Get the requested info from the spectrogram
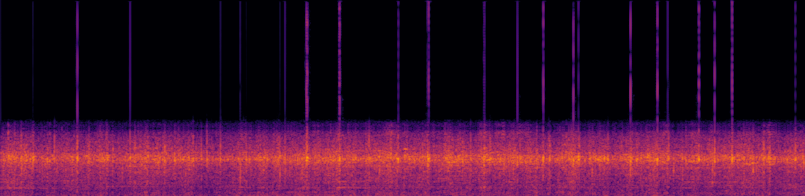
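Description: Stadium crowd cheering after a touchdown: a loud, dense, steady wash of noise with no single voice standing out.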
